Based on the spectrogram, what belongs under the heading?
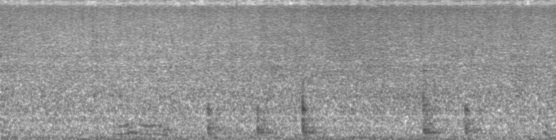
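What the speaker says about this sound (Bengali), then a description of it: "এখানে আদা রসুন পেঁয়াজ একসাথে করা আবার একটু ভাজা দিয়ে নিই" Onion, ginger and garlic sizzle loudly in oil under a constant hiss, while a spatula scrapes the pan in several short, evenly spaced strokes.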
